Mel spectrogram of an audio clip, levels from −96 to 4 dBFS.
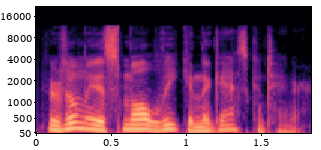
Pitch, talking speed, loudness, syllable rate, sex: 135 Hz, 325 wpm, -14 LUFS, 7.8 syllables/s, male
